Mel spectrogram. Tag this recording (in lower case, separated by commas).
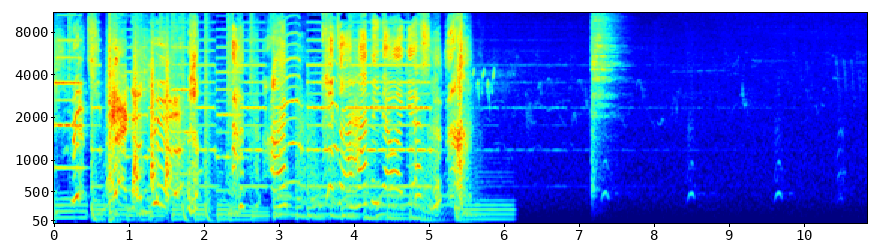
music, speech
